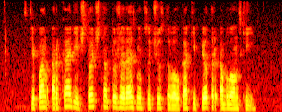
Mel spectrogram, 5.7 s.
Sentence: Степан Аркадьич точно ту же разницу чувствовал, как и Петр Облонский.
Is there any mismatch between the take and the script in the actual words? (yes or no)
no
